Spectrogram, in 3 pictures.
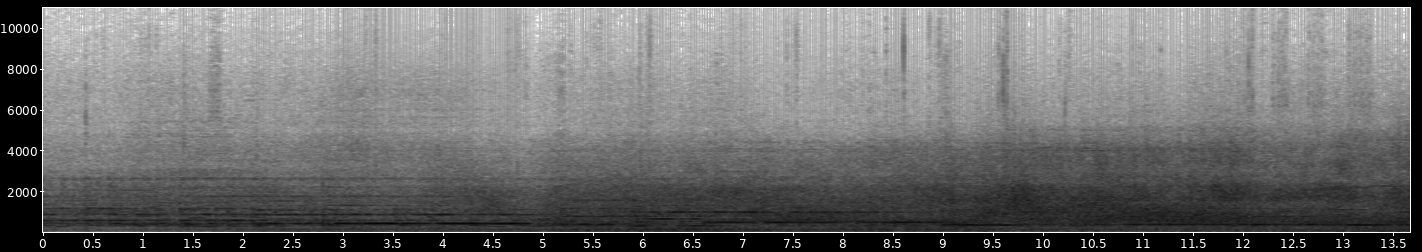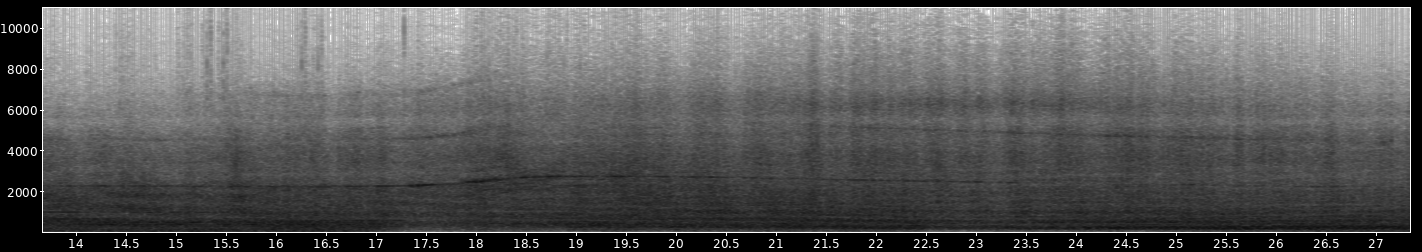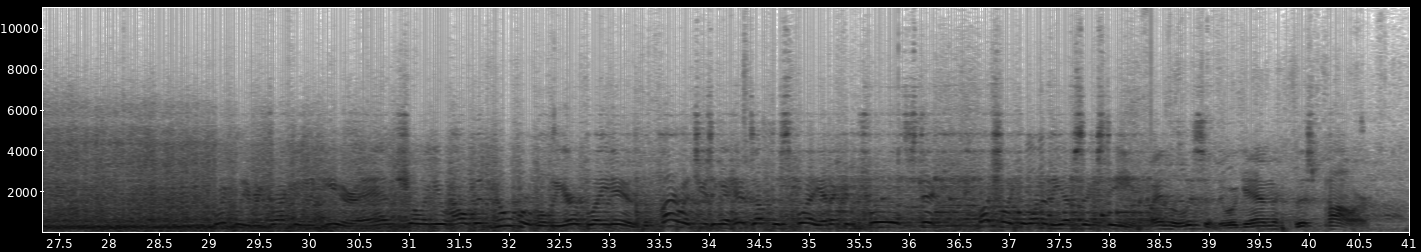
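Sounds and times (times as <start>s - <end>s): high whine: 0.0s - 41.0s
jet engines roaring: 0.0s - 41.0s
tone falling in pitch: 34.8s - 40.2s.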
